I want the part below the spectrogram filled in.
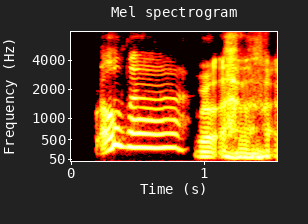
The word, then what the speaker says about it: Rolla: That's R-O-L-L-A. – Rolla. – I was waiting for it. I knew it was coming. Is that like Holla? Yeah. It's spelled similar, just not with an H.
